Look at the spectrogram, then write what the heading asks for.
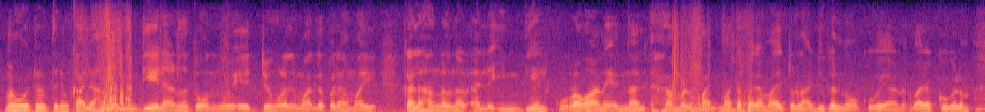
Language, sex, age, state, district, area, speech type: Malayalam, male, 18-30, Kerala, Kollam, rural, spontaneous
